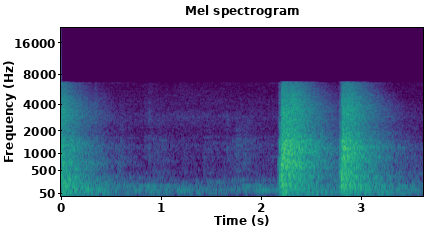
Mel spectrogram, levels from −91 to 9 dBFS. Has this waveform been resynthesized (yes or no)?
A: no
